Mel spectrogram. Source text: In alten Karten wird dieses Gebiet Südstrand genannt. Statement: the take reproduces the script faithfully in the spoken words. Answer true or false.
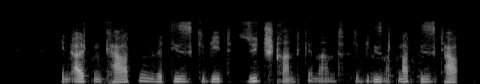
false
